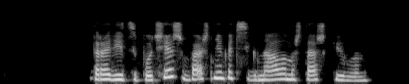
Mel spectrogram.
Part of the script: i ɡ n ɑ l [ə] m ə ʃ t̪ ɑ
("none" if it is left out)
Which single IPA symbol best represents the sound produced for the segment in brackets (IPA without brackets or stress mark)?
ə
